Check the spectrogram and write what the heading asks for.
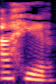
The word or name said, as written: akhir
